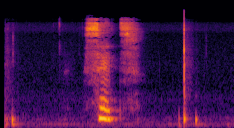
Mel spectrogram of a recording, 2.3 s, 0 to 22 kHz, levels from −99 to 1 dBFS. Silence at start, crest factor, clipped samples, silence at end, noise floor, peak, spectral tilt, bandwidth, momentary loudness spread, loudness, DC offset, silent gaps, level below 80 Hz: 0.05 s; 24 dB; under 0.1%; 0.5 s; -58 dBFS; -2 dBFS; -2 dB/octave; 13 kHz; 22 LU; -21 LUFS; under 0.1%; none; -68 dBFS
